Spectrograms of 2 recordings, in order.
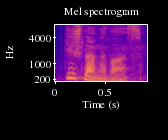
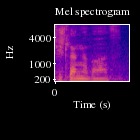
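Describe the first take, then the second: First: Eva's excuse. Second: Much lower, much softer, a throwaway mumble; Eva's excuse, fading. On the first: Preacher voices Eva's excuse. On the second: Prediger wiederholt Evas Ausrede leise, beiläufig. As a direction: let the excuse die off meekly. Repeated quote of Eva, dropping away. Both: Acted.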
